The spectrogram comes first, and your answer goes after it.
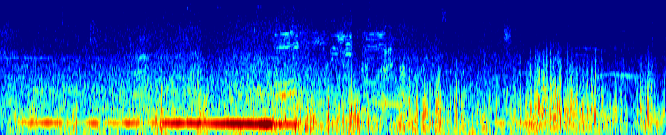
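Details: A male walrus in an aquarium show in Quebec gives a steady, low, horn-like whale-like tone over talking. Air resonates in his inflated pharyngeal throat sac; the call carries far in water and serves to attract females.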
